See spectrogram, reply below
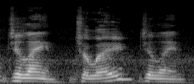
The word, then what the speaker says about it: Ghislaine: Ghislaine.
